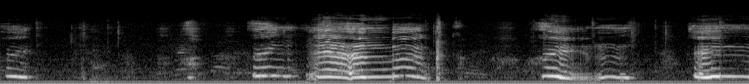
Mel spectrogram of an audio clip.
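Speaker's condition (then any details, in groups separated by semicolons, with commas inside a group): Cerebral palsy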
